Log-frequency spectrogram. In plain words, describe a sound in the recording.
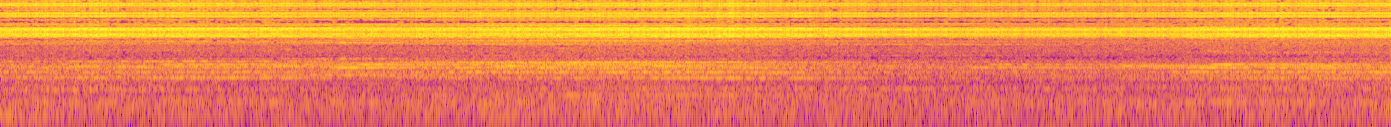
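Spaceship engines roar with a steady, deep rumble.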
